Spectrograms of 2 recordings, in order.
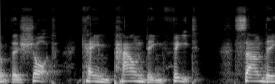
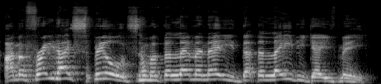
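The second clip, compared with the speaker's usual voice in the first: put-on much higher innocent girl, Boston accent; sweetly apologetic, Boston accent; young Boston accent; 9 semitones higher than usual. A narrator's reading. Same young girl voice continues.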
